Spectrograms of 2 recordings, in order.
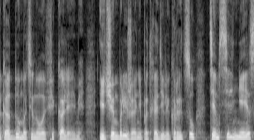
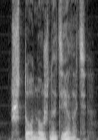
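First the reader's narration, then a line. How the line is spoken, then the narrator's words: Whispered question. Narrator (Russian): спросила Феба шепотом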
